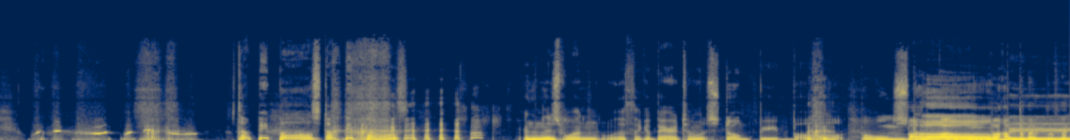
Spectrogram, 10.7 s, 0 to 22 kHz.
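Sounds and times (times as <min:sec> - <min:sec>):
person whistling a short lilting tune: 0:00.3 - 0:02.0
speech: 0:02.4 - 0:10.6
laughter: 0:03.6 - 0:04.9, 0:08.0 - 0:08.5, 0:09.3 - 0:10.6.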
